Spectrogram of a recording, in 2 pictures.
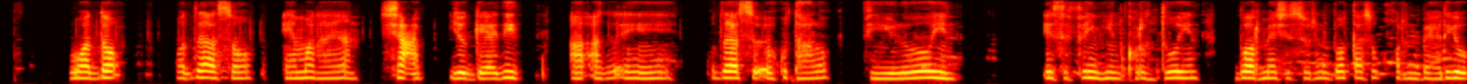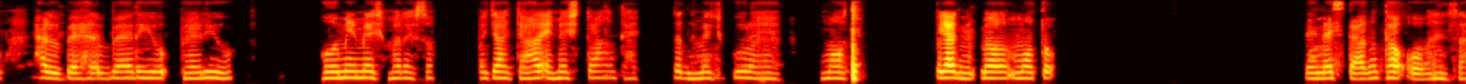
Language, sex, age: Somali, female, 18-24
